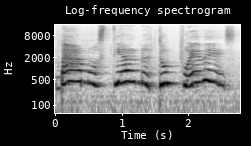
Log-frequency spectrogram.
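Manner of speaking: high, loud cheering shout. Retold or imitated. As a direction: cheer her up the last metres. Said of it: "te grita". (la gente en la cima le grita ánimos, grito agudo y fuerte)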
